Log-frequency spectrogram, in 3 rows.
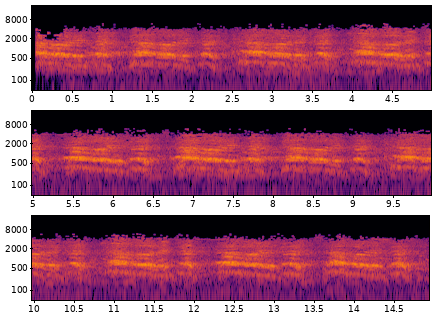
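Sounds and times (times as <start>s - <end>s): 
football crowd chanting: 0.0s - 14.9s.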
